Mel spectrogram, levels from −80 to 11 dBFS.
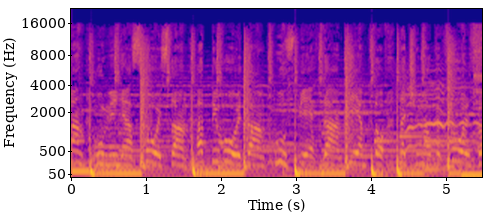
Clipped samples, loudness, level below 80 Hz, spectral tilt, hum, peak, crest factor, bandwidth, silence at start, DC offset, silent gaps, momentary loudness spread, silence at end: under 0.1%; -13 LUFS; -16 dBFS; -4.5 dB/octave; none; 0 dBFS; 12 dB; 16.5 kHz; 0 s; 1%; none; 3 LU; 0 s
